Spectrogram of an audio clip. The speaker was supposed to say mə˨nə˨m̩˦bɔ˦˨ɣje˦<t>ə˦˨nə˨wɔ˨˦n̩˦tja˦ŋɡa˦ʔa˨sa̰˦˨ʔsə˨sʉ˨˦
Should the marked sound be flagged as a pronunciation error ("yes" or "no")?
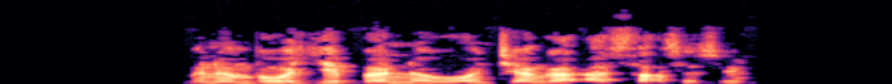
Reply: yes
